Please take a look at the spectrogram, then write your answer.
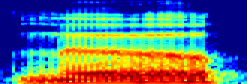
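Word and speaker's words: mu: Moo. I grew up on a farm. That's the sound of a cow.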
